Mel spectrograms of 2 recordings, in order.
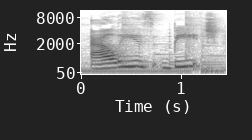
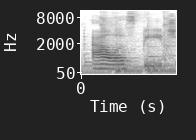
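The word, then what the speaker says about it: Alys Beach: into another world and i know the sign may look like it should be ally's beach but it's actually pronounced alice beach and this area is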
